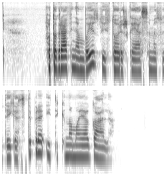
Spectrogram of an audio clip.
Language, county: Lithuanian, Marijampolė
